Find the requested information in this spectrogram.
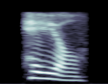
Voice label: "hale", English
